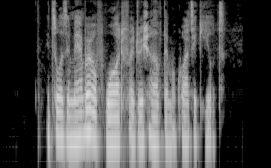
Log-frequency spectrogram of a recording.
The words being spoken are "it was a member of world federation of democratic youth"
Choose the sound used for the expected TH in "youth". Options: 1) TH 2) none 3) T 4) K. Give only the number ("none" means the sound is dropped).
3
